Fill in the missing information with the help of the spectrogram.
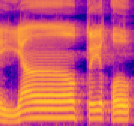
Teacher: ہم نے زبان کہیں پہ ٹچ نہیں کی، نون کو ناک میں پڑھا ہے، چھپا کے پڑھا ہے اور 1 سیکنڈ لمبا کر کے پڑھا ہے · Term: اخفا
